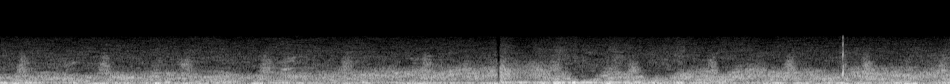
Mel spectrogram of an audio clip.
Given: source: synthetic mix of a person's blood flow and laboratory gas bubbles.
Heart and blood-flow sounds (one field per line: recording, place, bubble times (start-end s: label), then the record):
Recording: Doppler ultrasound of blood flow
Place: subclavian vein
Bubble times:
8.39-8.51 s: bubbles
From the record:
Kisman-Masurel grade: 113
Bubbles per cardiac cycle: 1 to 2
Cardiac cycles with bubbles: 1 to 10%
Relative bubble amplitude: loud (0.450 to 0.775)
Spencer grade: 1 (occasional bubble signal discernible with the cardiac motion signal, with majority of cardiac periods free of bubbles)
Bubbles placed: anywhere in the cardiac cycle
